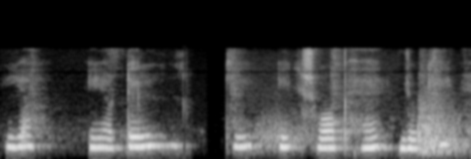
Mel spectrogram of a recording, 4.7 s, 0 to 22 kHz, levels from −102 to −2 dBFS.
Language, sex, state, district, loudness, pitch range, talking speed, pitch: Hindi, female, West Bengal, North 24 Parganas, -21 LUFS, 205-235 Hz, 100 wpm, 220 Hz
